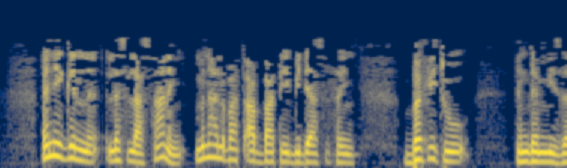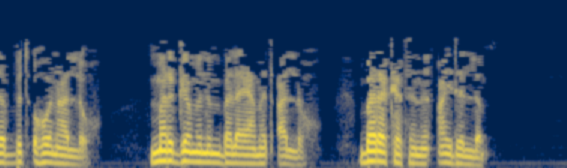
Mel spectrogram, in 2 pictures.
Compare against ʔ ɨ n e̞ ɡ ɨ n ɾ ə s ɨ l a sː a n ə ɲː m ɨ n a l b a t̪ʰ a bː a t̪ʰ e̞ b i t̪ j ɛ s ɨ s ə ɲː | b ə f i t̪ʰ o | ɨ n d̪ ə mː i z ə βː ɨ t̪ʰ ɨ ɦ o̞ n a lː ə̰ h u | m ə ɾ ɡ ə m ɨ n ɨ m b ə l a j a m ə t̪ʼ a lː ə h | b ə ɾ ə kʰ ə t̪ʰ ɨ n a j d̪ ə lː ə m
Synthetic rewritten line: ʔ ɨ n e̞ ɡ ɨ n l ə s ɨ l a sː a n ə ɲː m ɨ n a l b a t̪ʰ a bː a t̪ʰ e̞ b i d̪ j a s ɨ s ə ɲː | b ə f i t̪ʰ u | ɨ n d̪ ə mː i z ə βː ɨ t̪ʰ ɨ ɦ o̞ n a lː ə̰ h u | m ə ɾ ɡ ə m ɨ n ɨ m b ə l a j a m ə t̪ʼ a lː ə h | b ə ɾ ə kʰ ə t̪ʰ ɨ n a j d̪ ə lː ə m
